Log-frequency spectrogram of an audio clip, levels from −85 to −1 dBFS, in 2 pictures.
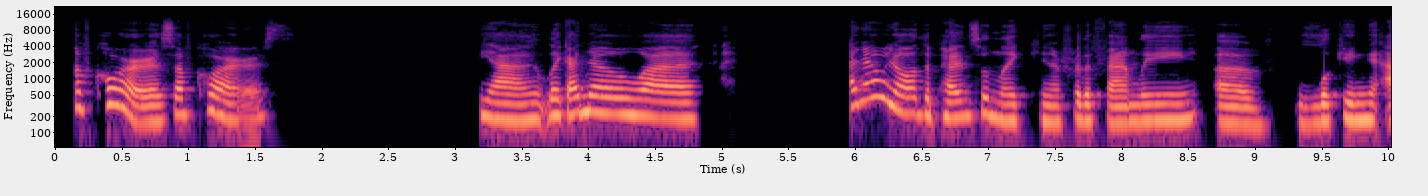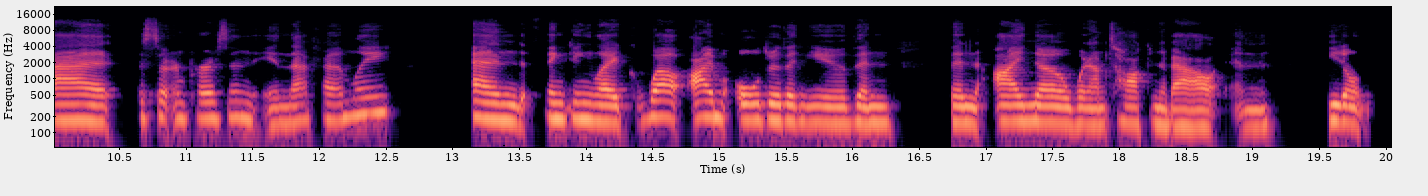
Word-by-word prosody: Of 285 -1 -3
course, 165 - +2
of 220 0 0
course. 205 -4 -1 1.5
Yeah, 180 -3 +1
like, 215 0 +1
I 220 - +5
know, 230 -3 +3
uh 185 -2 +3 1.1
I 305 - +2
know 435 +7 +1
it 335 - +5
all 230 -3 +2
depends 200 0 -1
on, 220 -3 0
like, 170 -1 -2
you 170 -2 -2
know, 160 - -2
for 165 +3 -2
the 170 -1 +2
family 170 +4 -1
of 150 -3 0 0.2
looking 170 +3 +1
at 170 -1 +2 0.2
a 185 - -6
certain 180 -1 -4
person 185 0 -2
in 150 -2 -7
that 170 +2 -4
family, 210 +8 -3 0.6
and 175 -5 +3
thinking, 180 -1 +1
like, 160 -1 +2
"Well, 190 +3 +1
I'm 190 -1 +3
older 170 0 +2
than 165 -1 0
you, 155 -1 -1
then 155 -1 0 0.4
then 155 -2 +1
I 165 0 +4
know 155 -2 +3
what 145 0 -1
I'm 145 0 -1
talking 150 0 -3
about, 135 -1 +1
and 130 +2 -5 0.4
you 170 - +3
don't 155 -4 0
170 Hz, 145 wpm, -23 LUFS, 155-195 Hz, 1.5 s, I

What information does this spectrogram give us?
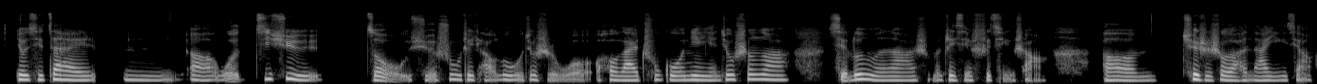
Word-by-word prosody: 尤 225 -2 +6
其 215 0 0
在， 205 -3 +4 0.3
嗯， 205 0 -4
啊， 200 -2 0
我 - - -3
继 250 - +1
续 225 -5 +2 0.4
走 - - 0
学 - - -5
术 230 -2 -1
这 210 -1 +1
条 - - -5
路， 210 -1 0
就 215 +1 -1
是 - - -3
我 - - -6
后 210 -2 -1
来 195 0 +3
出 215 +3 -5
国 205 -2 +1
念 200 0 +3
研 195 0 -2
究 225 +3 +4
生 235 +1 +1
啊， 215 -2 +2 0.4
写 - - 0
论 230 +5 +6
文 190 -2 +1
啊 190 0 -1
什 200 +3 -7
么 210 - -6
这 205 0 +2
些 195 0 -4
事 190 - -3
情 - - -9
上， - - -5 0.5
呃， 190 -2 +2 0.5
确 235 - +7
实 200 -2 0
受 200 +1 +1
到 190 - +3
很 190 +1 -3
大 190 -1 0
影 190 +1 -3
响。 205 +2 -6
205 Hz, 210 characters per minute, -25 LUFS, 195-215 Hz, 0.5 s, 确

